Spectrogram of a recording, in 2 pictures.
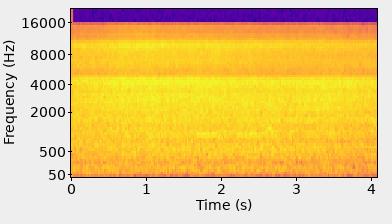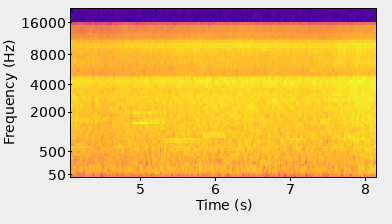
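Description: Ocean surf breaking on rocks and washing back, a steady rushing noise, with a few faint short high tones over it.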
